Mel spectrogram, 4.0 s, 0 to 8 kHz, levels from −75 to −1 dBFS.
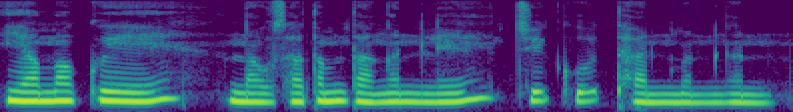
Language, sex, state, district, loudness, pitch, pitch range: Wancho, female, Arunachal Pradesh, Longding, -16 LUFS, 200 Hz, 185-210 Hz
